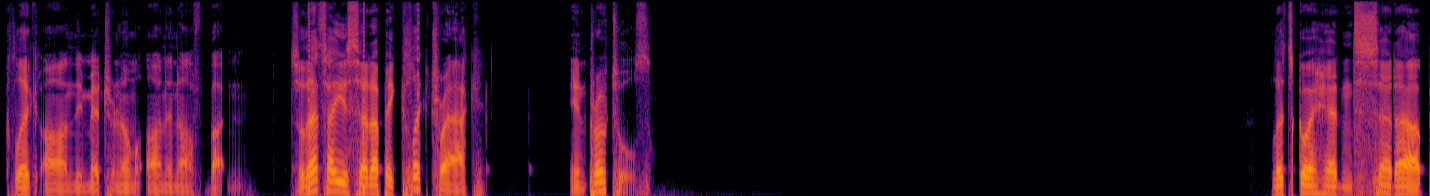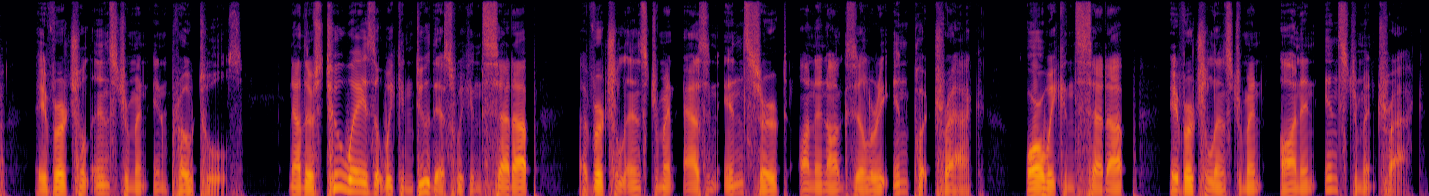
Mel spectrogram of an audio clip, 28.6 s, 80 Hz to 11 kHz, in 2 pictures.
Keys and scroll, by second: 3.0 super+=.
